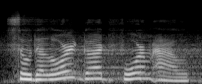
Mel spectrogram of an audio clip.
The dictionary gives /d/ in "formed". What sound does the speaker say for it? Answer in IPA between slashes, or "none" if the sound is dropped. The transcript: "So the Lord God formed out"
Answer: none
